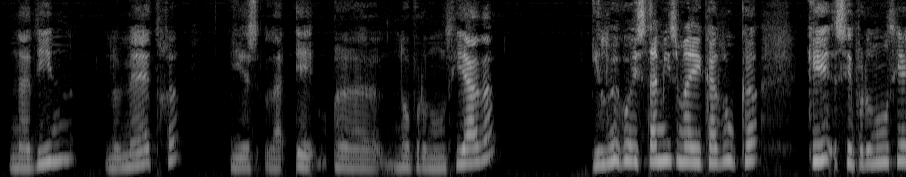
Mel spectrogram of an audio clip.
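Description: Woman teacher, methodical explainer who pauses with fillers, warm low-key timbre. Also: no room sound. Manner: methodical, often pausing on "eh" and "entonces". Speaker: French language teacher. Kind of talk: explanatory lecture.

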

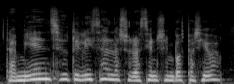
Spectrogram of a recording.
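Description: Measured woman presenter, dry sound. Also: mid-range voice, steady tone, dark tone, no room sound. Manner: measured, leads with questions. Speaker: radio presenter. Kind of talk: guiding questions in a radio lesson.

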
